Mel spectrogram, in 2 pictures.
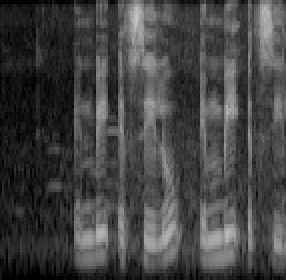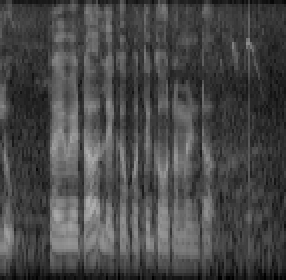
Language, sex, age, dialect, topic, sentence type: Telugu, male, 18-24, Telangana, banking, question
